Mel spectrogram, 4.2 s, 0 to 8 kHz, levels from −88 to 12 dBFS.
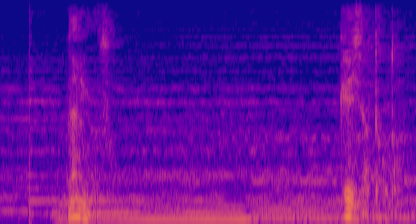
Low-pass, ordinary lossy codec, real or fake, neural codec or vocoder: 7.2 kHz; Opus, 24 kbps; fake; codec, 16 kHz, 16 kbps, FreqCodec, larger model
